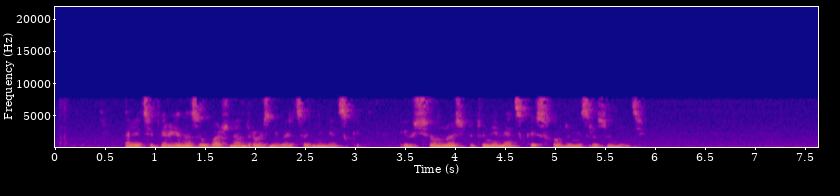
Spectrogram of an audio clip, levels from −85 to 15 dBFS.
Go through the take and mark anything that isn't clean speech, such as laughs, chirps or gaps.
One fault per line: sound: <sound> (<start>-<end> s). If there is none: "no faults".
no faults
